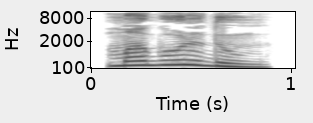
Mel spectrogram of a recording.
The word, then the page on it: ಮಗುಳ್ದುಂ: Kannada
